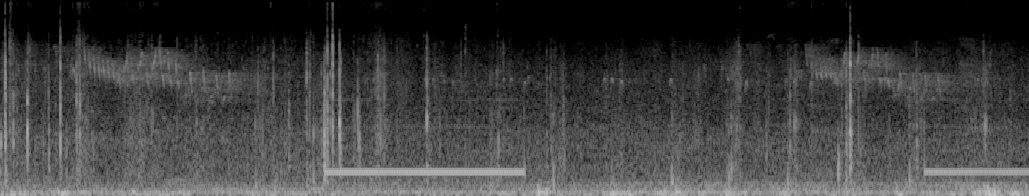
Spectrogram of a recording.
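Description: Ringback tone of an outgoing phone call waiting to be answered: two long, steady, mid-pitched beeps over constant background noise, the second starting near the end and cut off.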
